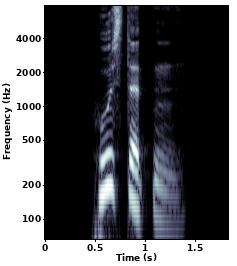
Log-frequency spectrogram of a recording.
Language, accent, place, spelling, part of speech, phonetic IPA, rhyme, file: German, Germany, Berlin, husteten, verb, [ˈhuːstətn̩], -uːstətn̩, De-husteten.ogg
- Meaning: inflection of husten: 1. first/third-person plural preterite 2. first/third-person plural subjunctive II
